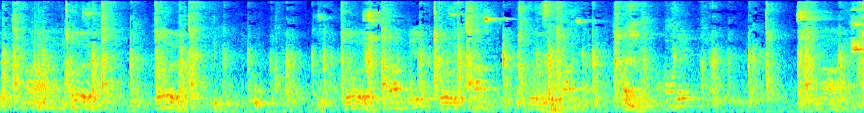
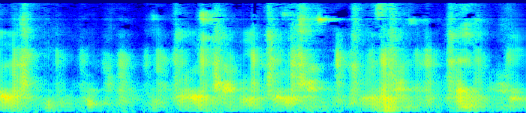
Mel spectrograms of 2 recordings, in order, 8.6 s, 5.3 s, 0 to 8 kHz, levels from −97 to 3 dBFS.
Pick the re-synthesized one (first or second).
second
